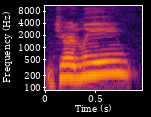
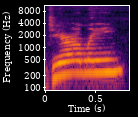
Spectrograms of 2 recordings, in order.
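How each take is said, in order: First: "Jerlene" said in two syllables, jur-LEEN; "Jerlene" run together as jur-leen; two-syllable name. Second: "Geraldine" said with no d, as JER-a-leen; "Geraldine" with an added middle vowel, jer-uh-leen; tentative three-syllable name. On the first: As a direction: say "Jerlene" with no middle vowel. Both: Real, not acted. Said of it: "I hope I said it right".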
